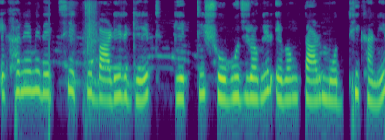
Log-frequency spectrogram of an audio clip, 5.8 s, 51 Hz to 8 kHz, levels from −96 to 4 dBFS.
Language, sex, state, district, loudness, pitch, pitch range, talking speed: Bengali, female, West Bengal, North 24 Parganas, -19 LUFS, 245 Hz, 230-280 Hz, 145 wpm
